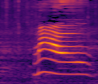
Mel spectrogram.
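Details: A single clear meow from a black cat, a rich harmonic tone that rises quickly, holds steady for most of a second, then fades gently.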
